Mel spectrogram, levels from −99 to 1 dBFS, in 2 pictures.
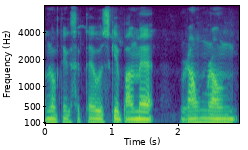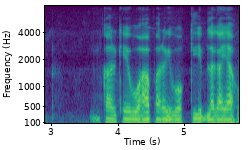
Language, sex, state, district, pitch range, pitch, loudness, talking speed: Hindi, male, Meghalaya, West Garo Hills, 90-100 Hz, 95 Hz, -20 LUFS, 165 wpm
